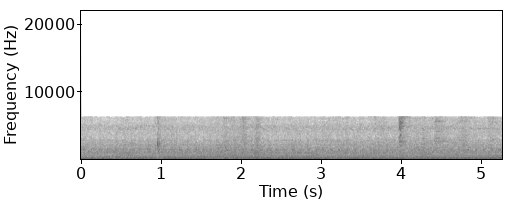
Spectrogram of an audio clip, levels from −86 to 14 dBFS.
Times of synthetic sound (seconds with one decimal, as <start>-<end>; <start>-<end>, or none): 4.7-5.3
